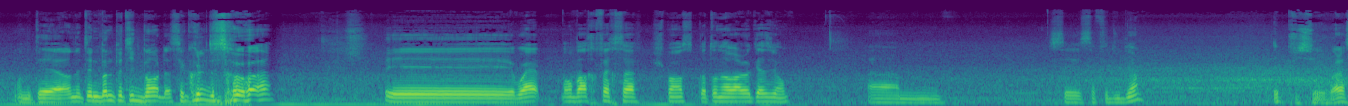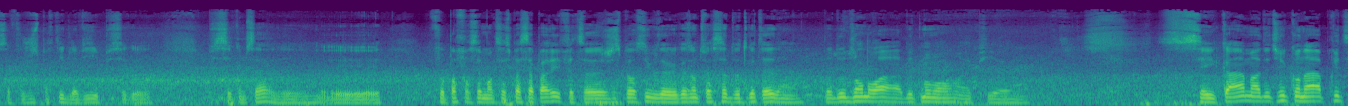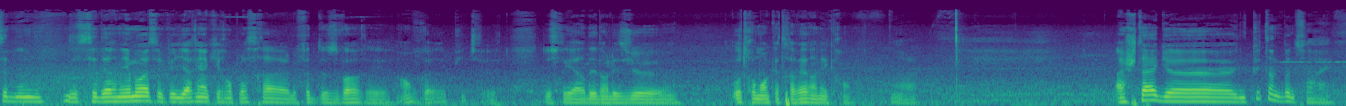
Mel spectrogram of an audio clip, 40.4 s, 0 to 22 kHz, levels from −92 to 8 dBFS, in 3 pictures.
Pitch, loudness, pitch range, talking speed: 110 Hz, -18 LUFS, 100-125 Hz, 210 wpm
